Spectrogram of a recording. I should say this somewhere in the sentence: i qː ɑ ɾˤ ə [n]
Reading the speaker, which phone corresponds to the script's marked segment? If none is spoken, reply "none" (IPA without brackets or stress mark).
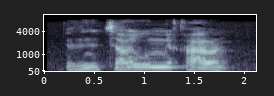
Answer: n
